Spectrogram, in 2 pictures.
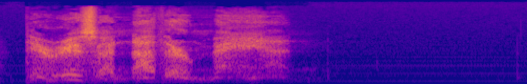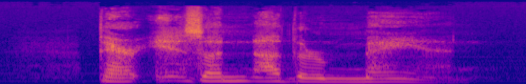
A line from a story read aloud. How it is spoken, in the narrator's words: They heard him whisper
